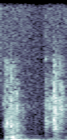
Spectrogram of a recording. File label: door move; svencoop; aomdc; doors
